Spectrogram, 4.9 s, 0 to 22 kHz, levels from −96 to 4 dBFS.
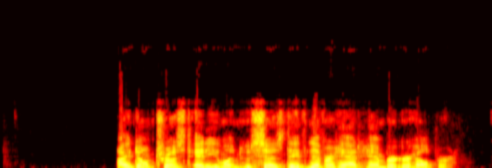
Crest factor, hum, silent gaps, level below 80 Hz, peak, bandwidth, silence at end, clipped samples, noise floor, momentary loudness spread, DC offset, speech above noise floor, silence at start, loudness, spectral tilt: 16 dB; none; none; -54 dBFS; 0 dBFS; 9.2 kHz; 0.4 s; under 0.1%; -88 dBFS; 5 LU; under 0.1%; 73 dB; 1.15 s; -16 LUFS; -5 dB/octave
